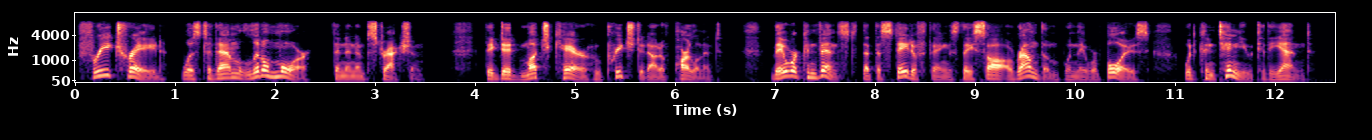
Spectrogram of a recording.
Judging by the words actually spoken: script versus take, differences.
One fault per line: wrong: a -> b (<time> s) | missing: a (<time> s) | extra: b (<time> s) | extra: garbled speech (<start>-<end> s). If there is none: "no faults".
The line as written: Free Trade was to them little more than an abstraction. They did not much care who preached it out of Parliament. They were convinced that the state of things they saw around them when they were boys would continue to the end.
missing: not (4.5 s)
